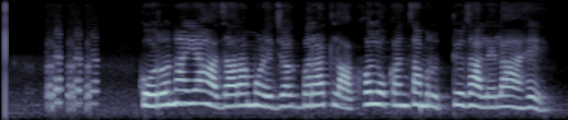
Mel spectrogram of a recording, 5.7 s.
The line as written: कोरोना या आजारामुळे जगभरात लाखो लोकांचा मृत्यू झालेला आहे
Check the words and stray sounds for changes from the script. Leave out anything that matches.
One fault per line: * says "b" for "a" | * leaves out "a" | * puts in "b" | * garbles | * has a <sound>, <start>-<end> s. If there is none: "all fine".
* has a laugh, 0.5-1.0 s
